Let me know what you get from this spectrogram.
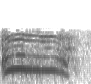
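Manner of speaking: very high-pitched scream. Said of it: "Screams like кричат, like".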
